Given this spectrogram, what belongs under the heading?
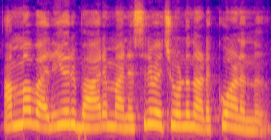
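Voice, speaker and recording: Woman voicing a caring, inquisitive young daughter, high-pitched. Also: fast talker, a little mellow, lightly acted.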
